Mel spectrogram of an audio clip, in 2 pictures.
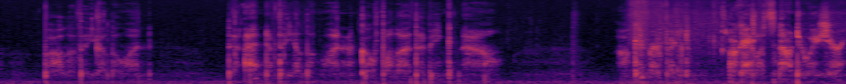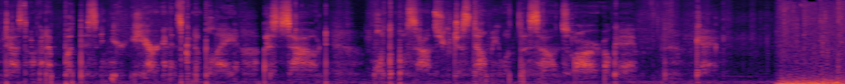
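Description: A woman whispering close to the microphone in short phrases, more continuously from about six seconds in.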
